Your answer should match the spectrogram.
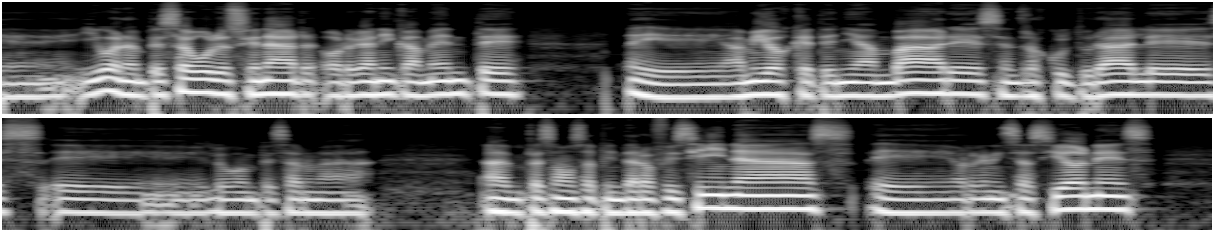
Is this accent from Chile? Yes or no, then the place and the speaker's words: no; Buenos Aires, Argentina; Yo soy de Buenos Aires y ahí, bueno, no, nunca nieva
